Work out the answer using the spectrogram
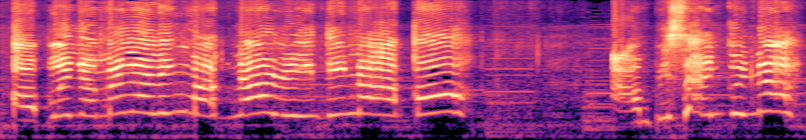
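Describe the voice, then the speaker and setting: A woman voicing a cheeky child who sings and shouts eagerly for a present. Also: fairly even intonation, a little fast, loud music behind the voice. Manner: shrill, cheeky, loud. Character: cheeky child Alexa singing for gifts.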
